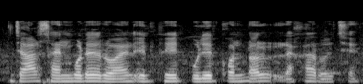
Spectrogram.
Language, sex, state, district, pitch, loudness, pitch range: Bengali, male, West Bengal, Alipurduar, 145 Hz, -16 LUFS, 140-145 Hz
